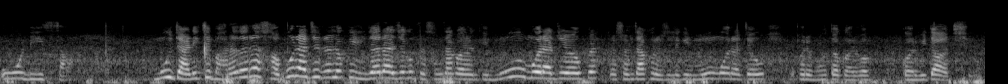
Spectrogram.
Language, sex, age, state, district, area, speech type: Odia, female, 18-30, Odisha, Subarnapur, urban, spontaneous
